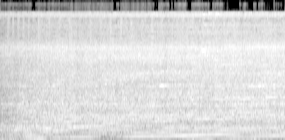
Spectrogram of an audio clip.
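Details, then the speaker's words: Honda Beat FI scooter, complaint of sluggish, powerless response: snapped throttle gives a rising drone that climbs sluggishly and flattens instead of revving freely; bogging traced to the faulty throttle position sensor (TPS). "Nah kalau kita gasnya kita gas spontan langsung kumat dia ya"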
